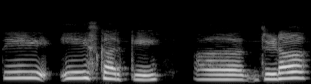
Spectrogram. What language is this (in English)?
Punjabi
